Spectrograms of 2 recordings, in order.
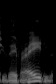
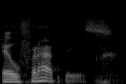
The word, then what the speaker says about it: Euphrates: Oh, yes, Euphrates. That's how they pronounce it in English. Euphrates.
